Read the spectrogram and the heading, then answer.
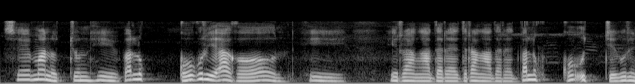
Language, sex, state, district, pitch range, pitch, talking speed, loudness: Chakma, female, Tripura, Unakoti, 160-205 Hz, 180 Hz, 140 wpm, -17 LUFS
